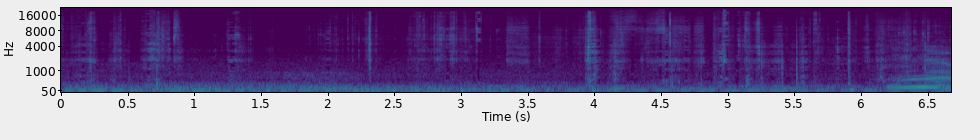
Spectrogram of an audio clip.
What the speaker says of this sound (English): I'm going to trim all that off.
